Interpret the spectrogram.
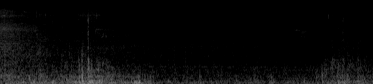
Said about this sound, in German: warte mal, bis er vorbei ist, der Traktor.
